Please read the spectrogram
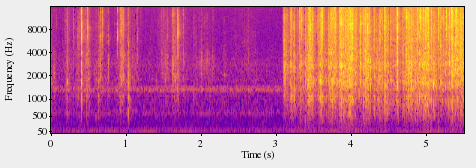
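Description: Small plastic bags of diamond-painting resin drills being handled: a few faint clicks at first, then from about three seconds in a steady run of plastic crinkling and beads clicking as the bags are turned over.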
